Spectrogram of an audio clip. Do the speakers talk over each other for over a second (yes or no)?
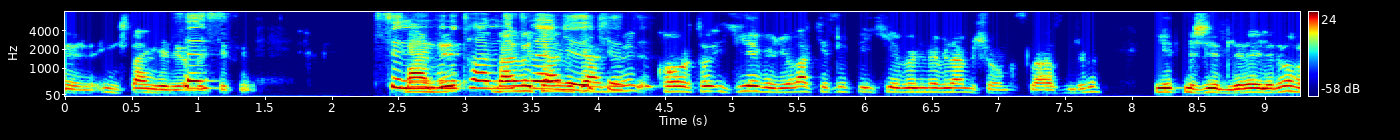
yes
